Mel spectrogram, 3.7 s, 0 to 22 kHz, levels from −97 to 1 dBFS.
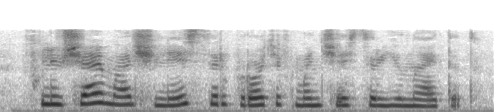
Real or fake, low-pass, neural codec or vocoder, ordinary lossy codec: real; 7.2 kHz; none; AAC, 32 kbps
